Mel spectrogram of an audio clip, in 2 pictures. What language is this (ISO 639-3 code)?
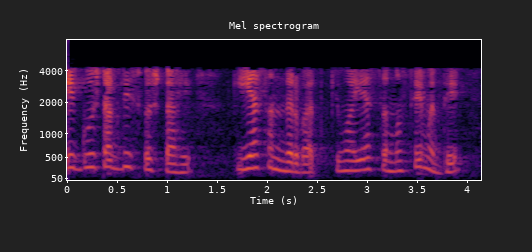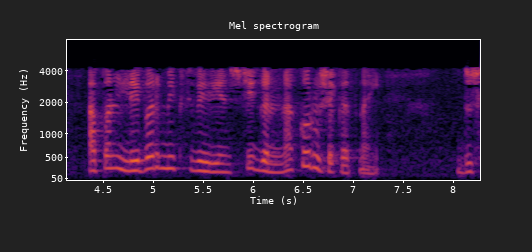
mar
